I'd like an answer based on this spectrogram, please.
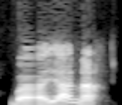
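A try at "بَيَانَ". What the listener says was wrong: Pendek semua. Judes ya, kayak orang Judes. Nggak usah disentak sih.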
